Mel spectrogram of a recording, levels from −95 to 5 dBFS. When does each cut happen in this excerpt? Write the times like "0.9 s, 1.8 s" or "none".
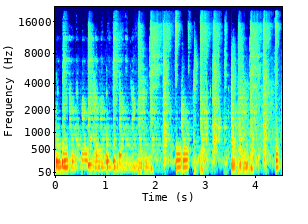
1.6 s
